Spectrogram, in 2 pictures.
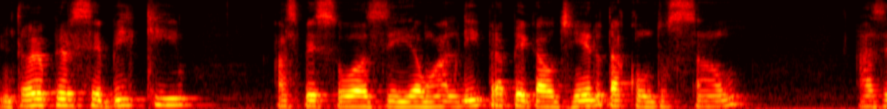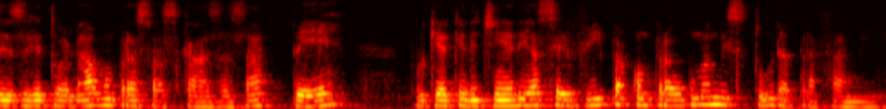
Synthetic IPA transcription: ẽnt̪ɐ̃w̃ewpeɾsebikɪ | ɐspesoɐziɐ̃w̃alipɾɐpeɡaʊd͡ʒĩɲejɾʊd̪ɐkõnd̪usɐ̃w̃ | azvezɪshet̪oɾnavɐ̃w̃pɾɐsuɐskazɐzapɛ | poɾkeakelɪd͡ʒĩɲejɾʊiɐseɾviɾpɾɐkõmpɾaɾawɡũmɐmist̪uɾɐpɾɐfamilʲɐ

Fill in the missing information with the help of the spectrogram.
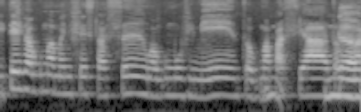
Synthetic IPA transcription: ɪt̪evɪawɡũmɐmɐ̃nifest̪asɐ̃w̃awɡũmovimẽnt̪ʊawɡũmapasiad̪ɐawɡ̃ũɐ

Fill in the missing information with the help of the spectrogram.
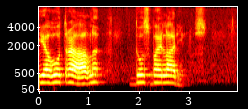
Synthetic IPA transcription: iɐot̪ɾɐalɐ | d̪ozbajlaɾĩnʊs

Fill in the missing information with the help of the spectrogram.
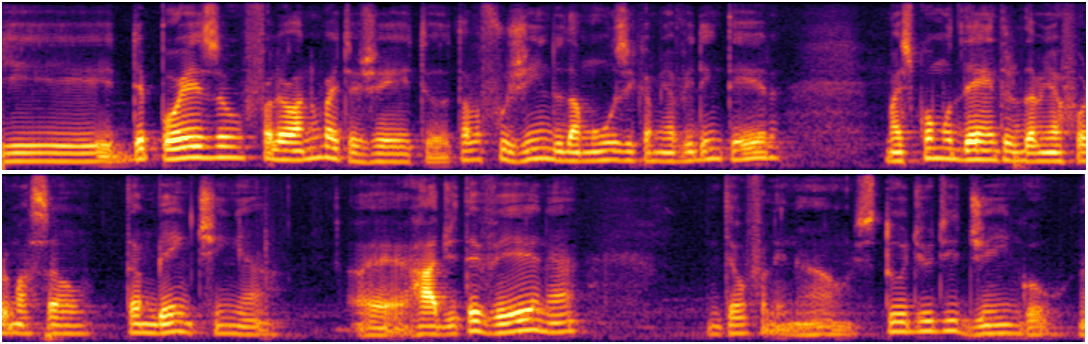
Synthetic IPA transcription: ɪd̪epojzewfalejɔnɐ̃w̃vajt̪eʒejt̪ʊḛwt̪avɐfuʒĩnd̪ʊd̪ɐmuzikɐmĩɲɐvid̪ɐĩnt̪eɾɐ | mɐskõmʊd̪ẽnt̪ɾʊd̪ɐmĩɲɐfo̰ɾmasɐ̃w̃t̪ɐ̃mbẽj̃t͡ʃĩɲɐ | ɛ̰had͡ʒʊɪt̪evenɛ | ẽnt̪ɐ̃w̃ewfalḛjnɐ̰̃w̃ɪst̪ud͡ʒjʊd͡ʒɪd͡ʒĩɡo̰wnɛ

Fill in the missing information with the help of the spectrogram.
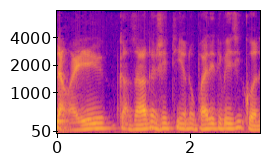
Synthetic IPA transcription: nɐ̰̃w̃aikãzad̪ʊɐʒẽnt̪ɪĩɐnʊpajd̪ɪd̪ɪvezẽkwɐ̃nd̪

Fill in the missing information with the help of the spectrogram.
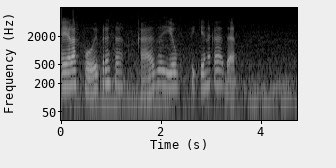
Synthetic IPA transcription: aiɛlɐfojpɾɐɛsɐ | kʰazɐɪew | fikejnɐkad̪a̰

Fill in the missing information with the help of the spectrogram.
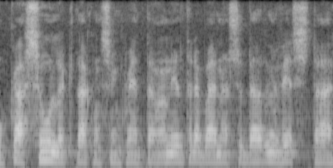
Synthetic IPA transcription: ʊkasulɐkkɪ̥t̪akõsĩŋkwẽnt̪ɐɐ̃nelɪt̪ɾabaʎɐnɐsid̪ad̪univeɾsi̥t̪aɾ

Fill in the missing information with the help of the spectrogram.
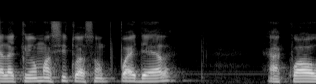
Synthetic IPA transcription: ɛlɐkɾioũmɐsit̪uasɐ̃w̃pɾʊpajd̪ɛlɐ | akwaw

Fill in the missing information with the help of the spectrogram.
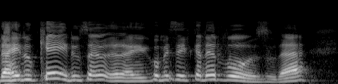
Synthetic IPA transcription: d̪ainũkʰenɐ̃w̃sejaikõmeseifikɐneɾvozʊnɛ

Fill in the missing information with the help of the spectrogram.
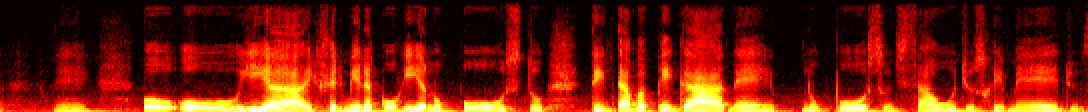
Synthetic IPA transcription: nɛ | oʔoiɐẽfeɾmejɾɐkoɦiɐnʊpost̪ʊt̪ẽnt̪avɐpeɡaɾnɛnʊpost̪ʊd͡ʒɪsaud͡ʒɪʊshemɛd͡ʒjʊs

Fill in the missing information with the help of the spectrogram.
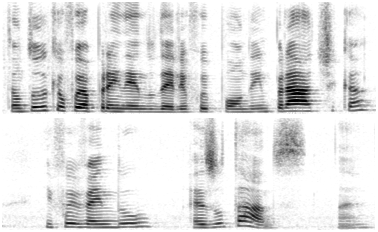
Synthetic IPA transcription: t̪ɐ̃w̃t̪ud̪ʊkɪewfujapɾẽnd̪ẽnd̪ʊd̪elɪfujpõnd̪ʊẽj̃pɾat͡ʃikɐ | ɪfujvẽnd̪ʊ | hezut̪ad̪ʊsnɛ̰

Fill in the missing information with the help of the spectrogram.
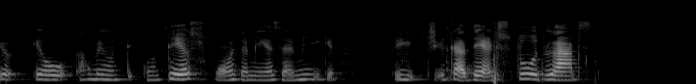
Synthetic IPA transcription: ewewhũmejũt̪ũt̪esʊ̥kõɐzɐmĩɲɐzamiɡɐ | pɐt͡ʃẽkad̪ɛɾɪ̥st̪ud̪ʊlaps

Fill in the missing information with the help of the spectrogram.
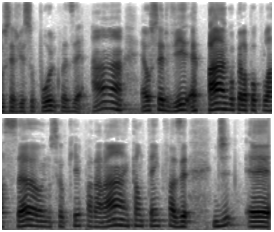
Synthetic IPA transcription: nʊseɾvisʊpublikʊpɾɐd͡ʒɪzḛɾa | ɛʊseɾvisɛpaɡʊpelɐpopulasɐ̃w̃ɪnɐ̃w̃sejʊkʰepaɾaɾaẽnt̪ɐ̃w̃t̪ẽj̃kɪ̥fazeɾ | d͡ʒɪ | ɛ

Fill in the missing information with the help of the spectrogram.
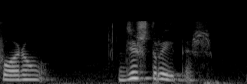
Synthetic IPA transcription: foɾɐ̃w̃ | d̪ɨʃt̪ɾuiðɐʃ

